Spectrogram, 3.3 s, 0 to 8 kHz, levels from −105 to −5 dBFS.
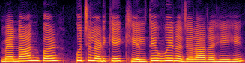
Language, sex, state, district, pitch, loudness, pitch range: Hindi, female, Uttar Pradesh, Muzaffarnagar, 290 Hz, -10 LUFS, 255-315 Hz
